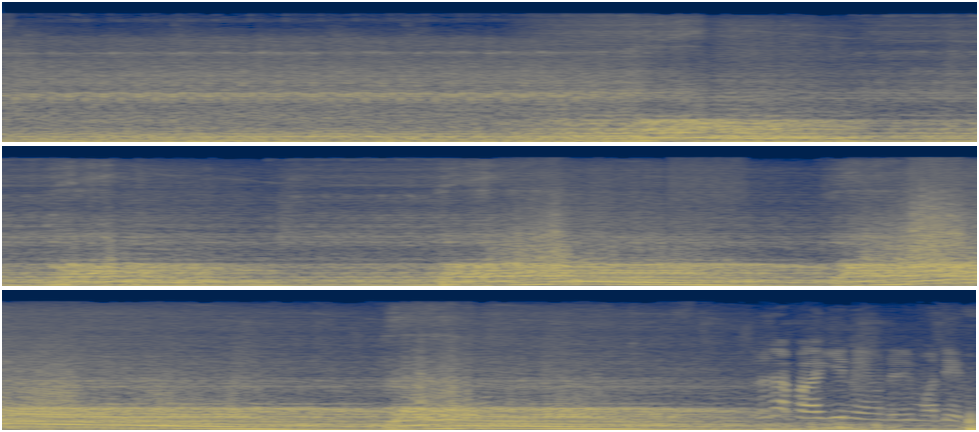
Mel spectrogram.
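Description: A car engine idles and then revs hard again and again, its exhaust roaring.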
